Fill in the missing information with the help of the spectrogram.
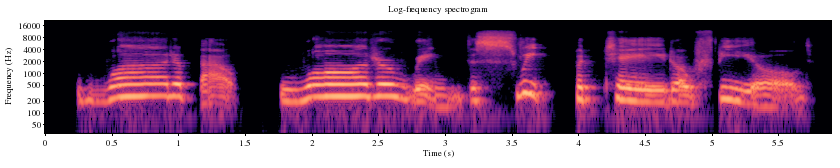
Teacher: same Rhythm but the unstressed syllables are squeezed in there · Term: stress timed language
